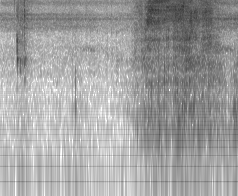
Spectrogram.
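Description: A man chews food wetly and loudly, very close.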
